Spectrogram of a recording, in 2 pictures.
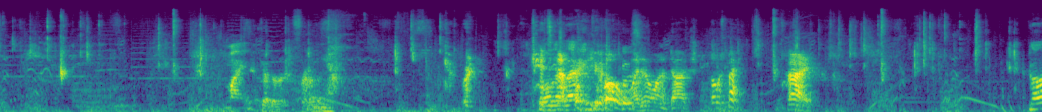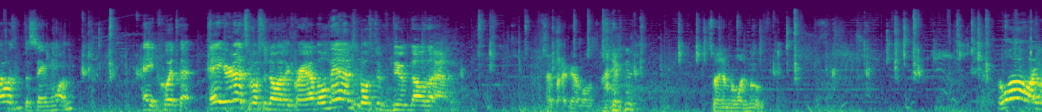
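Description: Video game fighters land punches and blasts with sharp hits and crackles.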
